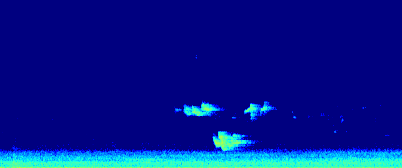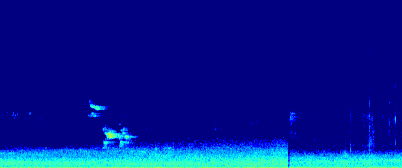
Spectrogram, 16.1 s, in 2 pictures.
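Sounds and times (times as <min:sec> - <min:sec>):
faint songbird chirps: 0:03.4 - 0:11.6.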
